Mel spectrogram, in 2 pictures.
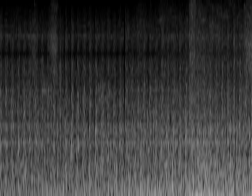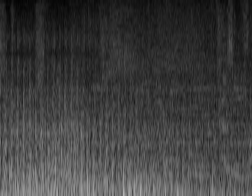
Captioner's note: helicopter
